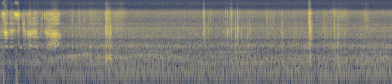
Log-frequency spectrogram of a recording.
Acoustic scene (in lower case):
car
